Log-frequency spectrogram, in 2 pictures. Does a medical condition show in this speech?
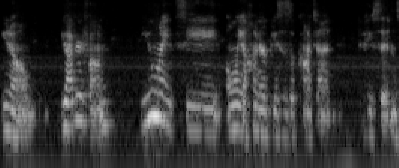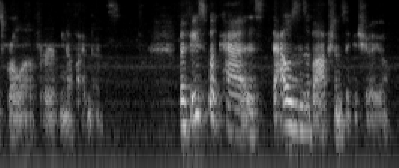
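No.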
